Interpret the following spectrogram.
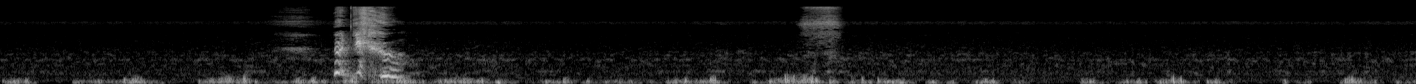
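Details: Two sneezes, one loud and explosive, then a shorter one, with soft breathing and quiet sniffing between, from a person doing a sneezing challenge on a very hot day; sneeze.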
